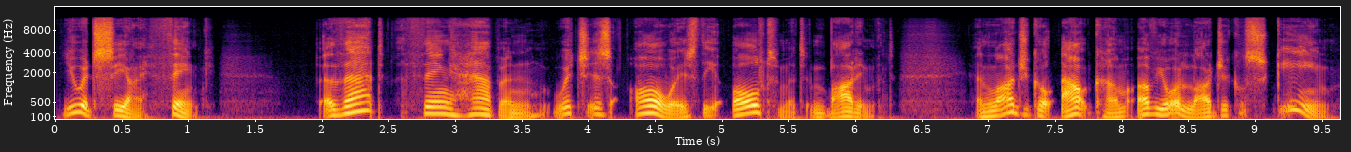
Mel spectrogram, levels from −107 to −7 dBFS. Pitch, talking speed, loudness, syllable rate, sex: 120 Hz, 130 wpm, -20 LUFS, 4.7 syllables/s, male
